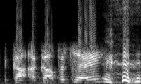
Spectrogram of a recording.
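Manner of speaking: high, slow mock British accent. [name] playing up a British accent for the hosts. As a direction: stretch out a hammy British "cup of tea". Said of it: "I hear you do a fantastic British accent".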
